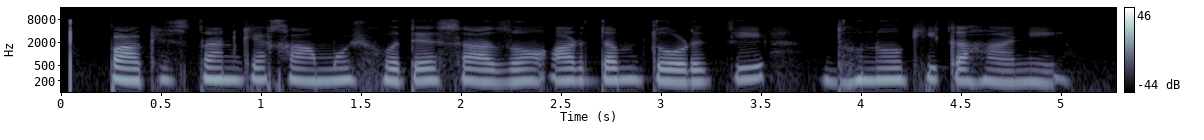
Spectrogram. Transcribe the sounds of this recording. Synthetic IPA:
paːkɪst̪aːnkexaːmoːʃɦoːt̪esaːzõʔɔːɾd̪ɐmt̪oːɽt̪id̪ʱʊnõkikɐɦaːniː

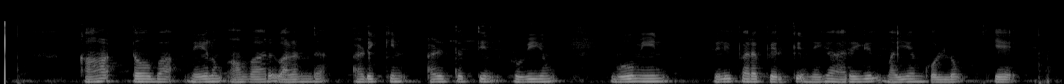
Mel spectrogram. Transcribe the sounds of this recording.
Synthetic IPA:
kaːʈːoːbaːmeːlɯmʔɐʋːaːɾɯʋɐlɐɾnd̪ɐɐɽɯkːɪnʔɐɻɯt̪ːɐt̪ːɪnkʊʋɪjɯm | buːmɪjɪn | ʋɛɭɪpːɐɾɐpːɪrkɯmɪɣɐːɾɪjɪlmɐjːɐŋkɔɭːɯmeː

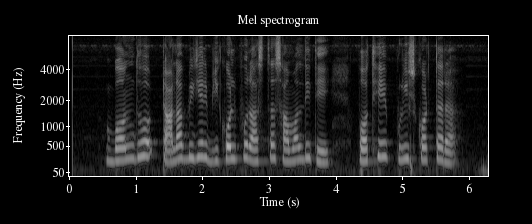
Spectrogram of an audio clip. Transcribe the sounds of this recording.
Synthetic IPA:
bɔnd̪ʱoʈalabɾid͡ʑeɾbikolpoɾast̪aʃamald̪it̪e | pɔt̪ʰepuliʃkoɾt̪aɾa

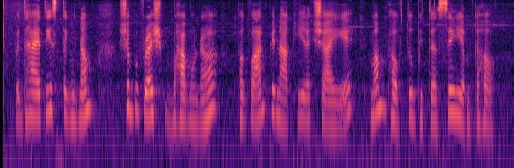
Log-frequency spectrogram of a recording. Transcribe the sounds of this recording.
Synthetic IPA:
ʋɪd̪ʱaːjt̪iːst̪ɪŋɡnɐm | ʃʊbʱʋɾɐʃbʱaːmunɐɦ | bʱɐɡʋaːnpɪnaːkiɾɐkʃaːje | mɐmbʱɐʋt̪ubʱɪt̪ɐsejɐmt̪ɐɦɐ̆

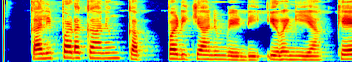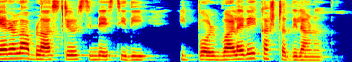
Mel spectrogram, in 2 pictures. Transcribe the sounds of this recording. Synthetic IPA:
kɐlipːɐɽɐkːaːnumkɐpːɐɽikʲːaːnumʋe̞ːɳɖiirɐŋːijɐke̞ːɾɐɭɐbɭaːsteːrsinde̞st̪ʰiðiː | pːo̞ːɭʋɐɭɐɾe̞kɐʂʈɐt̪ːilaːɳɨ

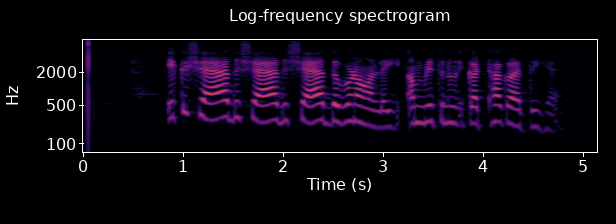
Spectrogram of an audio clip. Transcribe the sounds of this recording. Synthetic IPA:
ɪkʃɛːd̪ʃɛːd̪ʃɛːd̪bəɽ̃ãːləiːʔəmɾɪt̪nũːɪkəʈʰːaːkəɾd̪iːɦɛː

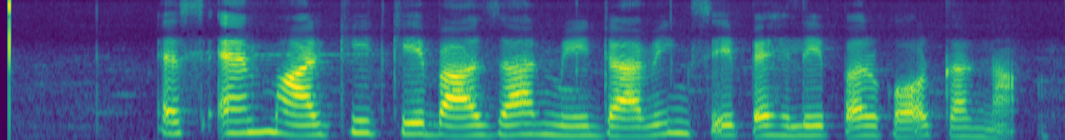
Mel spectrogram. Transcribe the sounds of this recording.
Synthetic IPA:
ɛsɛmːaːɾkeːʈkebaːzaːɾmẽɖaːʋɪ̃ŋɡsepɛɦlepɐɾɣɔːɾkɐɾna̰ː

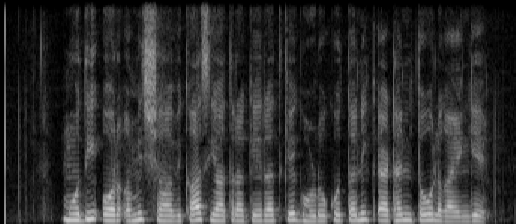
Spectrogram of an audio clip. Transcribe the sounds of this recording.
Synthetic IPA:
moːd̪iːʔɔːɾəmɪt̪ʃaɦʋɪkaːsjaːt̪ɾakeɾət̪keɡʱoːɽõkot̪ɐnikɛʈʰənjət̪olɐɡaẽːŋɡeː

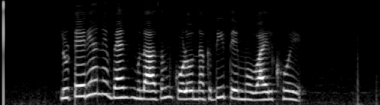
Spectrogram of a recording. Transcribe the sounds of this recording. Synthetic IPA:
lʊʈeːɾijanebɛ̃ːŋkmʊlaːzɪmkoːɭonɐkd̪it̪emoːbaːɪlkʰoːeː

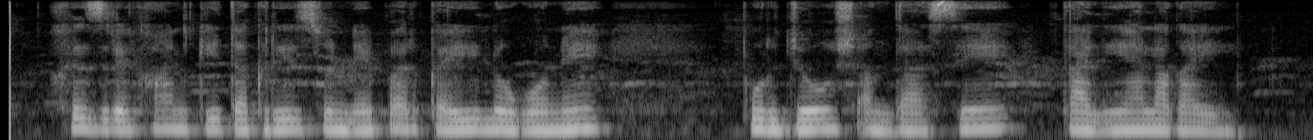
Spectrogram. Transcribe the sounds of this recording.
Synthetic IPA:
xɪzɾexaːnkit̪ɐkɾiːɾsʊnːepɐɾkɐiloːɡõne | pʊɾd͡ʒoːʃɐ̰̃nd̪aːzset̪aːlijãlɐɡaːĩː

